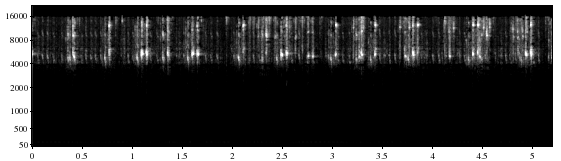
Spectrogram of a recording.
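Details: Live crickets give crisp, high-pitched chirps in short rhythmic pulses, several per second in loose groups, with a low electrical-sounding hum beneath.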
